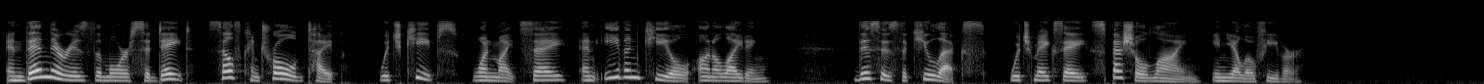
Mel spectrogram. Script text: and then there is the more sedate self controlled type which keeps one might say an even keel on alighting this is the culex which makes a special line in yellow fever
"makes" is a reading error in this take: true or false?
false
